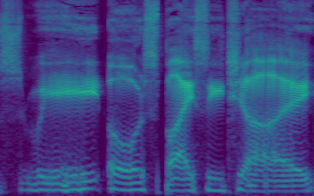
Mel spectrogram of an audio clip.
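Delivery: gurgling golem creature voice, "chai" drawn out. Reading a story, the narrator voices the bread golem at the counter: gurgling voice. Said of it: "the bread golem gurgled".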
